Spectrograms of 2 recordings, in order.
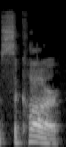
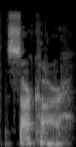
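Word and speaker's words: Sarkar: Um, Sakar. Um, Ash. Ash Sakar. Is that how her name is spelled? Sarcar. Yes. Ash Sarcar. Okay. There's an there's an R in there that Right.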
